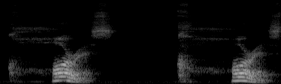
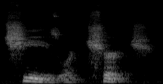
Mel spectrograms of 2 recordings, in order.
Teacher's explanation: and chorus like chorus chorus not like cheese or church chorus that hard aspirated c sound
